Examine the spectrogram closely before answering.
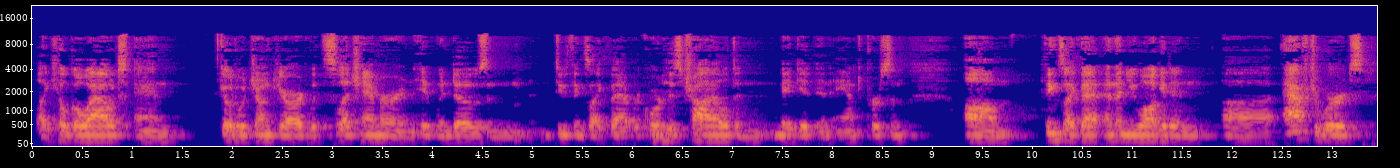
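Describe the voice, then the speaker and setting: A man's voice: fairly low pitch, level tone, moderate pace. Casual man on a panel, distant mic. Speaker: panelist, audio drama podcast maker. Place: public library panel room. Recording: roomy library panel, off-mic.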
